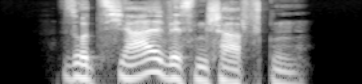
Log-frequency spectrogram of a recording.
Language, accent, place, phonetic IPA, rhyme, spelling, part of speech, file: German, Germany, Berlin, [zoˈt͡si̯aːlˌvɪsn̩ʃaftn̩], -aːlvɪsn̩ʃaftn̩, Sozialwissenschaften, noun, De-Sozialwissenschaften.ogg
- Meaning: plural of Sozialwissenschaft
